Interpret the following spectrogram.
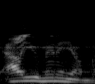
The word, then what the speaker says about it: aluminium: Well, that's how they say it in the UK. Aluminium. They even spell it that way, too.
